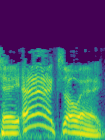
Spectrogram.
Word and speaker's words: KXOA: Say it right. Well, that's how they want us to say it. Accent the X. KXOA.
